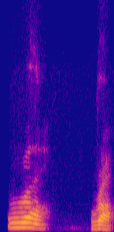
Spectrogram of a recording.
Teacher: you don't need to make a ha sound at the end there shouldn't be any extra air coming out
